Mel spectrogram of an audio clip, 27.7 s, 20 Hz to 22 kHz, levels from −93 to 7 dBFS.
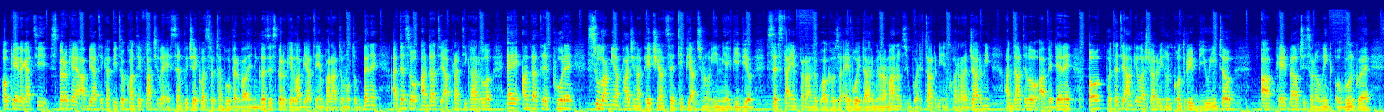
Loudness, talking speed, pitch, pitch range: -24 LUFS, 140 wpm, 115 Hz, 105-125 Hz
